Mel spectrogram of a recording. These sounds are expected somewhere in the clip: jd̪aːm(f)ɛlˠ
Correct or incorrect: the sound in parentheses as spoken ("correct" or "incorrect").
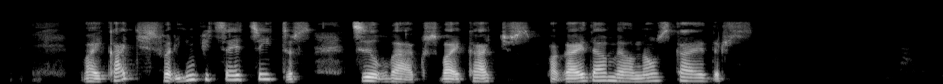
incorrect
